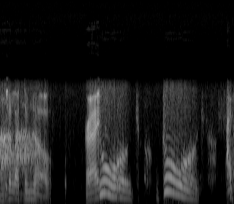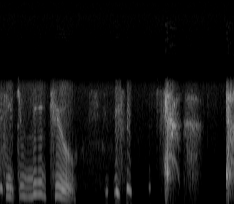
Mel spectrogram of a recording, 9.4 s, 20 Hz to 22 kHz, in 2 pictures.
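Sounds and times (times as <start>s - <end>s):
speech: 0.0s - 1.1s, 1.7s - 7.4s, 9.2s - 9.3s
person in a coughing fit with rough hacking bursts: 8.0s - 8.3s, 9.2s - 9.3s.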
